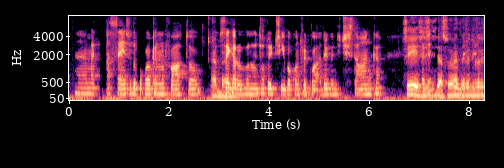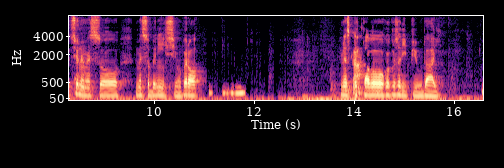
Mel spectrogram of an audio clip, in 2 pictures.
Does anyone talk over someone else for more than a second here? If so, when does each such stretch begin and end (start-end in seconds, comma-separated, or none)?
7.0-8.6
